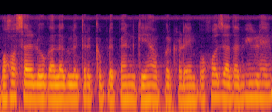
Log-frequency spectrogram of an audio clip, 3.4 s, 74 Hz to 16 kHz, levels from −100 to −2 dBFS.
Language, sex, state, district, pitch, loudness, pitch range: Hindi, male, Uttar Pradesh, Jalaun, 135 Hz, -28 LUFS, 135-145 Hz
